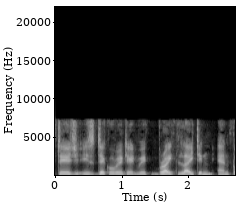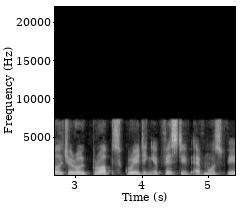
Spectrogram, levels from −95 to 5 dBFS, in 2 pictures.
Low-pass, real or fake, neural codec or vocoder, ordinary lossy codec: 7.2 kHz; fake; codec, 24 kHz, 0.9 kbps, WavTokenizer, medium speech release version 2; MP3, 64 kbps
